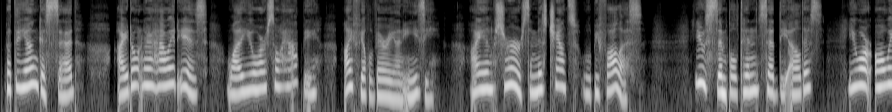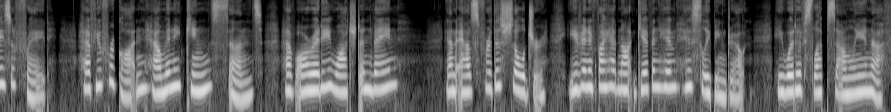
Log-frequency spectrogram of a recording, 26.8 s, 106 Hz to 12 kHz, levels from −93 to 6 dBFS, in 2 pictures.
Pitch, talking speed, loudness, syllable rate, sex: 270 Hz, 155 wpm, -18 LUFS, 4.5 syllables/s, female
